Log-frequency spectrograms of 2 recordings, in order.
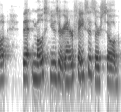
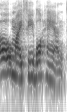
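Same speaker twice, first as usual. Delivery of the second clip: put-on sarcastic tone. Quoting the opening of a talk show host's blog: imitating sarcastic tone. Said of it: "she goes on to sarcastically say".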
